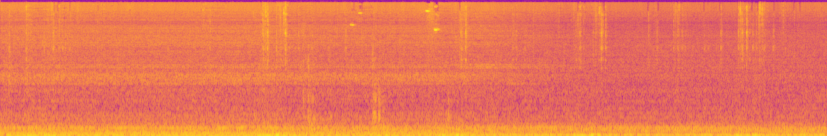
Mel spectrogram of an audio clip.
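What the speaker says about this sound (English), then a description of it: "But yeah, just driving in snow." A car drives through a winter snow storm, heard from inside as a loud, steady low engine and road rumble with faint rattles and no talking.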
